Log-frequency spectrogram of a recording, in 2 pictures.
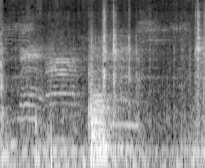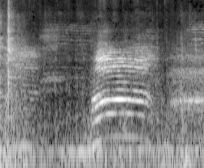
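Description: Sheep bleating: a few short bleats in the first second and a half, and one longer bleat about six seconds in. A couple of sharp knocks fall between them.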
